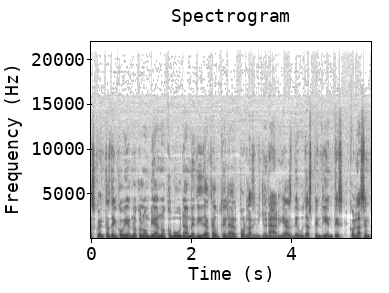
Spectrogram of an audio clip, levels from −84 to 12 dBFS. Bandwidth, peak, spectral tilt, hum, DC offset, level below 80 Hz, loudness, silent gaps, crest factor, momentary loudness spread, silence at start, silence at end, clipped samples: over 20 kHz; 0 dBFS; -4 dB/octave; none; under 0.1%; -42 dBFS; -18 LUFS; none; 18 dB; 4 LU; 0 s; 0 s; under 0.1%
